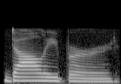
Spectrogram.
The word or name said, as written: dolly bird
